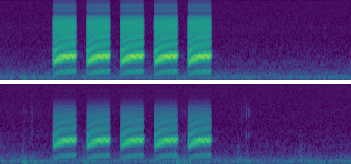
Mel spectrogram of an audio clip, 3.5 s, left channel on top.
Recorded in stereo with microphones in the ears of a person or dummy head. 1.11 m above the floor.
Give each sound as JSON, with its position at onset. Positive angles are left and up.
{"t": 0.5, "sound": "an alarm", "side_deg": 65}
